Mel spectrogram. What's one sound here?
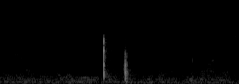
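Long fingernails tap and click against a small glass bottle.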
